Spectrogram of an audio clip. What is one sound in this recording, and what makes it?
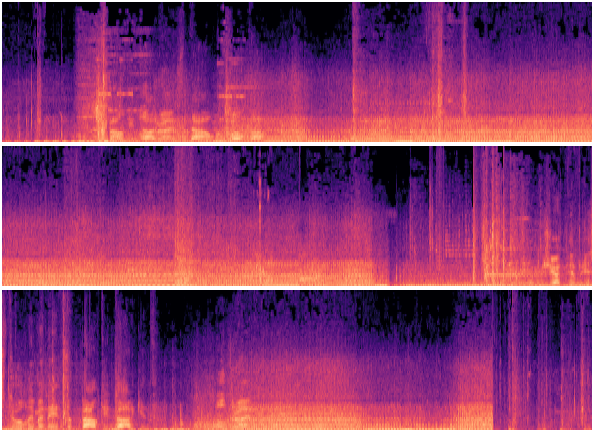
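An off-road buggy engine revs.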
